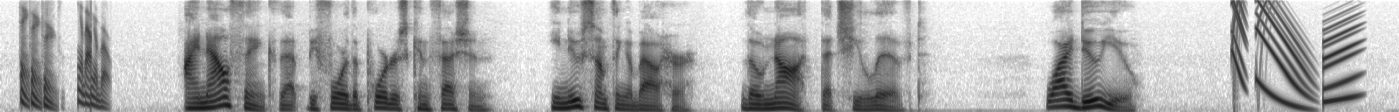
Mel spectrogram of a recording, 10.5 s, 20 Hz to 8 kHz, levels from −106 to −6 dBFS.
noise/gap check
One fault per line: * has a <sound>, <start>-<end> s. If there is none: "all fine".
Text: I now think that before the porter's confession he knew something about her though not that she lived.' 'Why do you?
* has a chirp, 0.1-0.8 s
* has a chirp, 9.2-10.3 s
